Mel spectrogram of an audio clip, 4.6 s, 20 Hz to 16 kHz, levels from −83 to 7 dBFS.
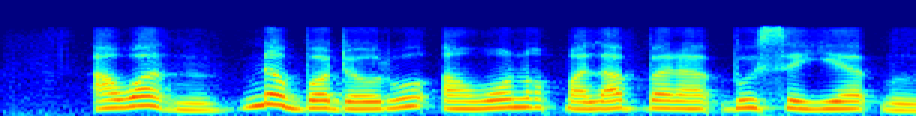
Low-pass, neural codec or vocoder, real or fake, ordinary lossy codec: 7.2 kHz; codec, 16 kHz, 0.2 kbps, FocalCodec; fake; none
